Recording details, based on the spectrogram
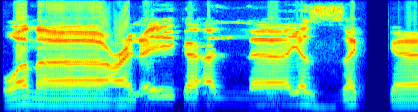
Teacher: علی یا لین ہے تھوڑا نرمی کے ساتھ کھینچ کر ادا کریں گے, کا کو کھینچنا نہیں ہے.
